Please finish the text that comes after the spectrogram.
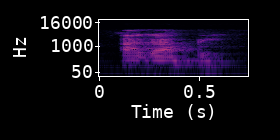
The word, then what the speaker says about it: ágape: Es el amor agape, o ágape como generalmente ya le decimos, no por pronunciación nuestra.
